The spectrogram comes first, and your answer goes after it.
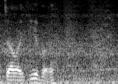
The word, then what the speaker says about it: De La Riva: we worked on today is called deiva it's actually spelled deara but I don't know if it's a Portuguese thing or Brazilian thing all the whenever a word starts off with r it's pronounced with a as an H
